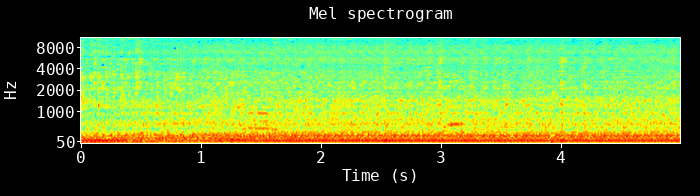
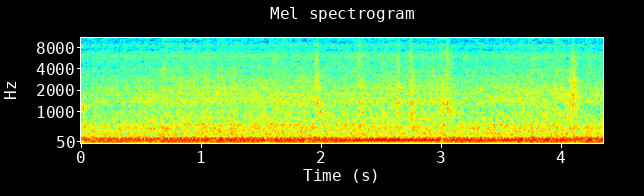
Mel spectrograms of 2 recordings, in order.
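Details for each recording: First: Antique Farmall gas tractor after magneto install and timing set, gasket not yet fitted: loud idle with slightly uneven, loping beat under a deep rumble; carburetor needs adjusting. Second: Farmall A gas tractor after magneto install and timing set, driving in second gear at about one-third throttle: steady low chugging, even firing, no misses, knocks or popping; normal running under load.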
